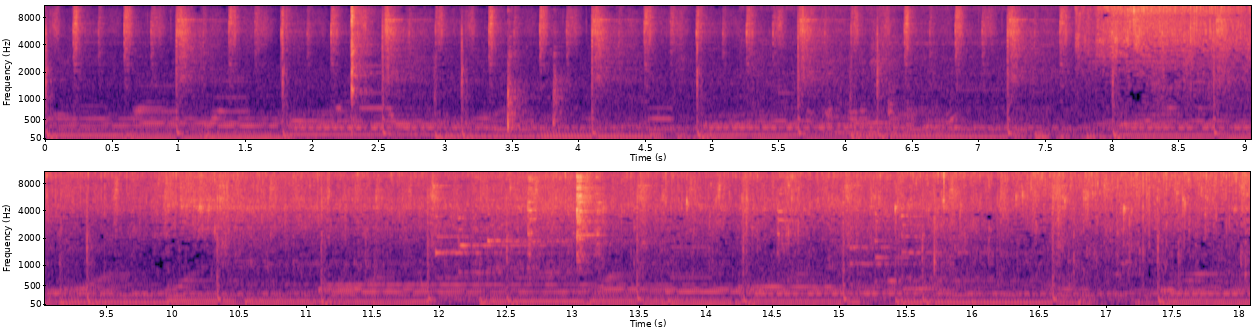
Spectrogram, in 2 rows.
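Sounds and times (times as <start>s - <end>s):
tofu sizzling in hot oil: 7.7s - 18.0s.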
